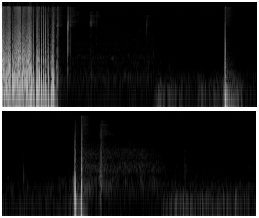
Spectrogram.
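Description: Handling noise on the recording device's microphone: a loud rubbing scrape that stops under a second in, then two sharp knocks about three and five seconds in, with faint low rumbles between.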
